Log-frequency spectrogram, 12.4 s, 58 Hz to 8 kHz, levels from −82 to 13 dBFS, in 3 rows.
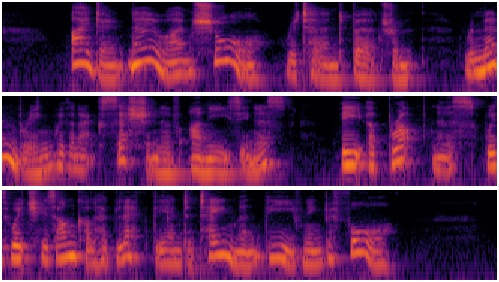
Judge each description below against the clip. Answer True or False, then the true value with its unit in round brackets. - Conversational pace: False (130 wpm)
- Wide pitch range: True (7.0 semitones)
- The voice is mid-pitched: True (170 Hz)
